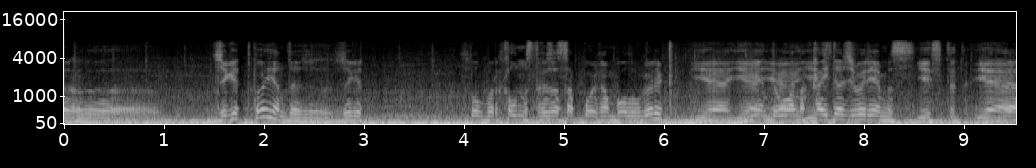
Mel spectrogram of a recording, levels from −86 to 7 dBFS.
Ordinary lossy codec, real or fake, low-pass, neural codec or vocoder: none; real; 7.2 kHz; none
